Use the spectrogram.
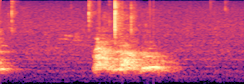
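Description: A dog barks in a short, close burst of a few yelping barks, standing out against an otherwise quiet room.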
